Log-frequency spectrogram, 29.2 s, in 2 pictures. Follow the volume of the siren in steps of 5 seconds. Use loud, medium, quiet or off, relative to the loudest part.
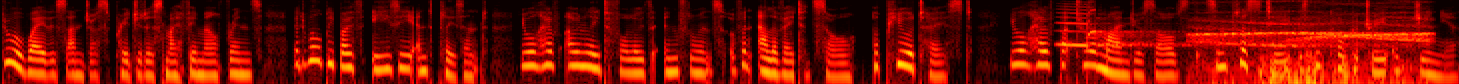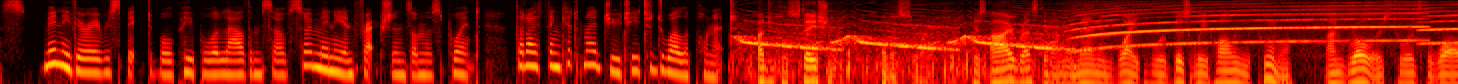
off, off, loud, off, loud, loud.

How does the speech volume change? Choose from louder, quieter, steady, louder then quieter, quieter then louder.
steady.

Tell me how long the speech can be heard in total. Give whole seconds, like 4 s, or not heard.
29 s.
